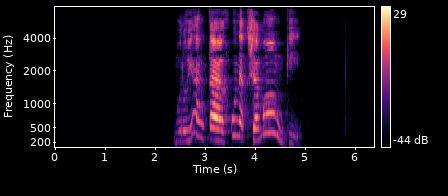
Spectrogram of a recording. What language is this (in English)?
Corongo Ancash Quechua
